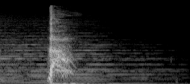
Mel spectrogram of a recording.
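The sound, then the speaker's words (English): A single harsh, raspy dog cough bursts out loud, then trails off into a fading wheeze. There is no talking. “If your dog is coughing, he's coughing for a cannoli.”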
